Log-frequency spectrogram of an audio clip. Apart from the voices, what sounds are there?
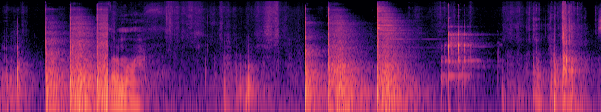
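hammer striking brass punch on fuel pump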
